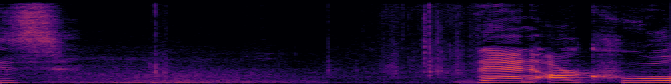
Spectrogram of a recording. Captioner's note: audience sighs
